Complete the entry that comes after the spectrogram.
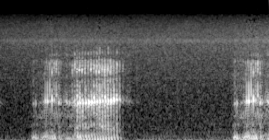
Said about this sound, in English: He was snoring.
